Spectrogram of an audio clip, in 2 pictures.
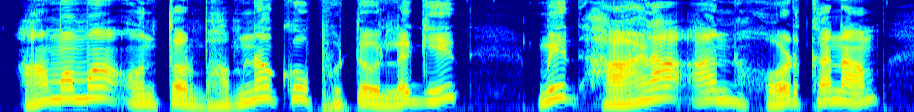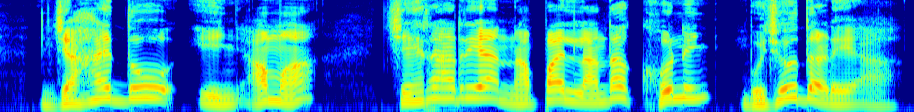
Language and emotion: Santali, happy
